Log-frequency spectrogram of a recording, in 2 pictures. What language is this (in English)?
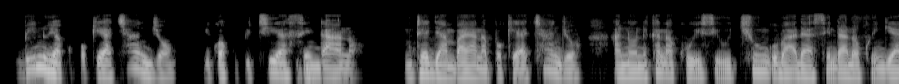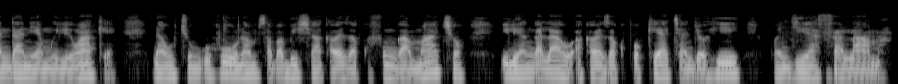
Swahili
